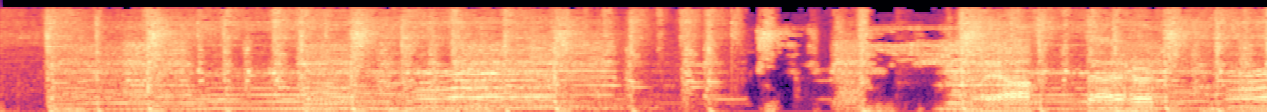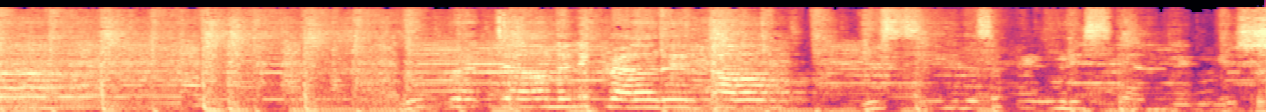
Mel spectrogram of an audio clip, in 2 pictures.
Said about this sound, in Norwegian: Kan hende, hvis jeg spiller introlåta, at dere kanskje har hørt den? I hvert fall kanskje noen av lytterne har hørt den.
